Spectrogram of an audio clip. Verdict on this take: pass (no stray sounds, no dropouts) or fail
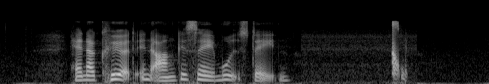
fail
